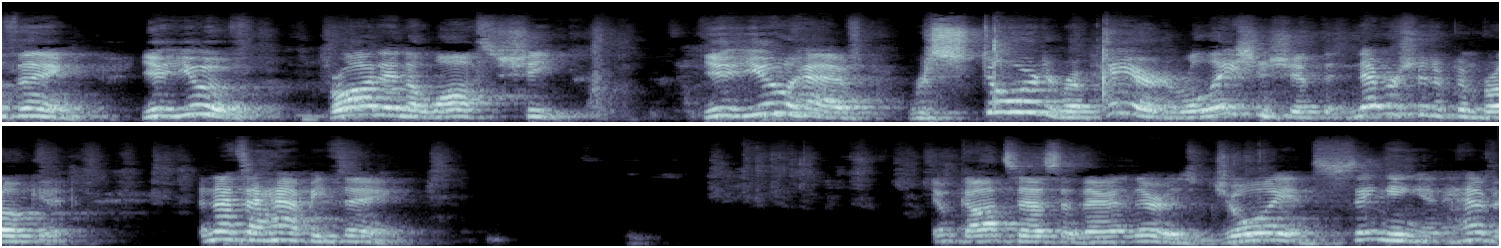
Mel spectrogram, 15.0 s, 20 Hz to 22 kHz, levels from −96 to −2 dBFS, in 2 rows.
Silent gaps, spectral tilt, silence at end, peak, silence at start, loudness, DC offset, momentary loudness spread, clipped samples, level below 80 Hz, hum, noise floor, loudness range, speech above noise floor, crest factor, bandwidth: 10.06-10.38 s, 10.50-10.60 s, 10.95-11.00 s; -3 dB/octave; 0 s; -4 dBFS; 0 s; -20 LUFS; under 0.1%; 9 LU; under 0.1%; -64 dBFS; none; -58 dBFS; 7 LU; 37 dB; 18 dB; 13.5 kHz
